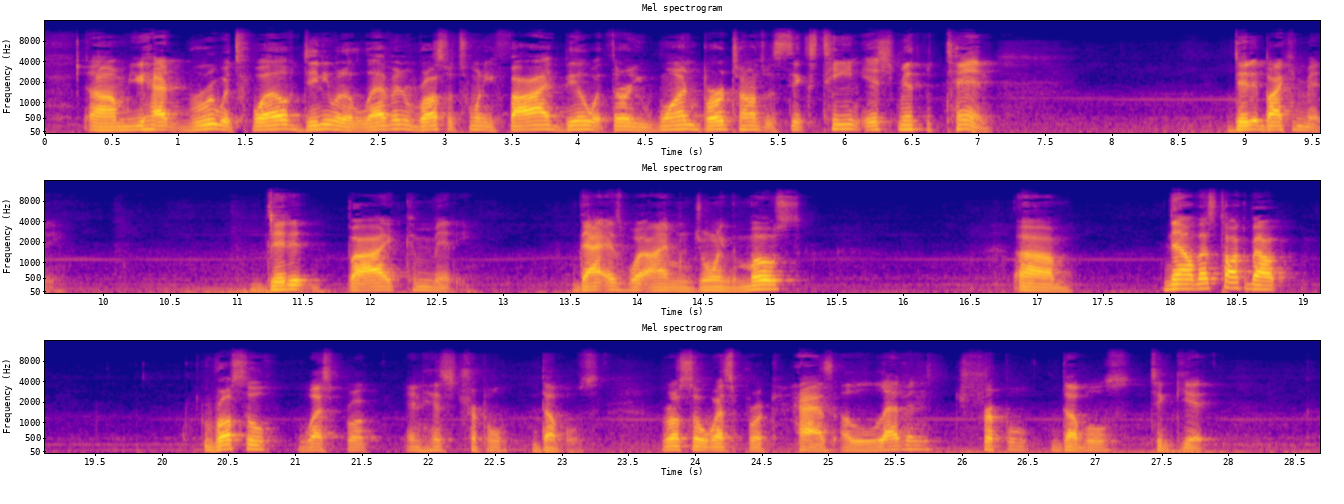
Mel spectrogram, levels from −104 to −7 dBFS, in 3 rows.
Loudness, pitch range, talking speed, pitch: -22 LUFS, 85-125 Hz, 115 wpm, 110 Hz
